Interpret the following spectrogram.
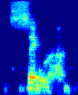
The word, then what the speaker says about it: sigma: mention that here that symbol is lowercase that's pronounced sigma so sigma squared is population variance and then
